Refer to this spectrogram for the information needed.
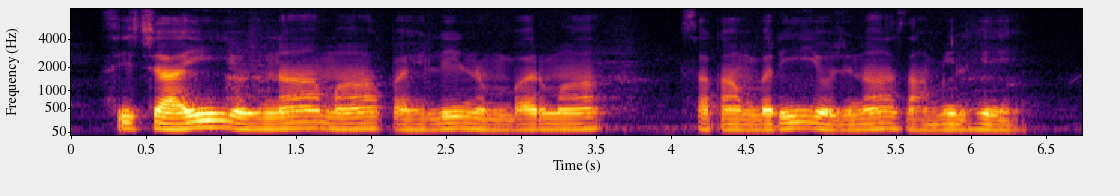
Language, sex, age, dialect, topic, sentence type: Chhattisgarhi, male, 25-30, Central, agriculture, statement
